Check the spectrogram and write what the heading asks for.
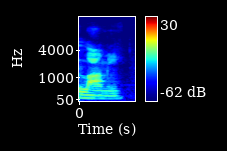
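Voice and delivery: Lamy rhyming with mommy; American pronunciation. Shown as a demonstration. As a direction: say Lamy as LAH-mee. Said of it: "But we say Lamy".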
